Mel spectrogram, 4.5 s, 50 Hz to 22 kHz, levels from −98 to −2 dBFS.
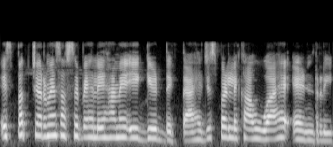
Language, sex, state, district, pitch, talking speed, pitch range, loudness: Hindi, female, Bihar, Darbhanga, 235 Hz, 215 wpm, 210-260 Hz, -16 LUFS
